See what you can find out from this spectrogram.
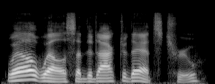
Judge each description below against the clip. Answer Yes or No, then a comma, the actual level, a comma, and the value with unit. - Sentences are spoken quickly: No, average, 195 wpm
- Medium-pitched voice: Yes, medium, 150 Hz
